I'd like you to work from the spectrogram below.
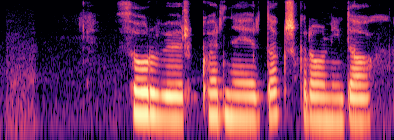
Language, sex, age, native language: Icelandic, male, 13, Icelandic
